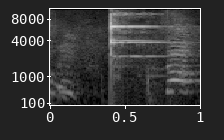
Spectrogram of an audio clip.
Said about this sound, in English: And there goes the bell.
